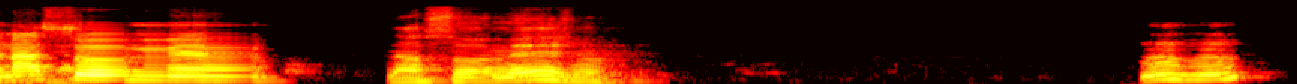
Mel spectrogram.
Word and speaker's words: Nassor: Pô, cara, a primeira coisa, te perguntar, como é que pronuncia direito o seu nome, cara? Nassor, né? Que tem uma galera que fica assim, Uhum. pô, eu acho muito bacana, né, na verdade, tipo, Nasso. Nassor, Não, como é é que é?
